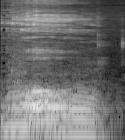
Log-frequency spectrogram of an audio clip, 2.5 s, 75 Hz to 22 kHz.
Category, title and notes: Sound effects > Experimental
Creature Monster Alien Vocal FX-47
Vocal, Reverberating, scary, Alien, devil, evil, sfx, boss, Creature, Growl, Sounddesign, Frightening, demon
